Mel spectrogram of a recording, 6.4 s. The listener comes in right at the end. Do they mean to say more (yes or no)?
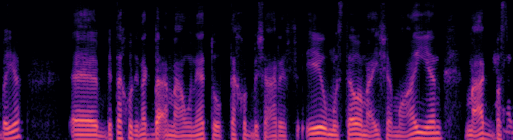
no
